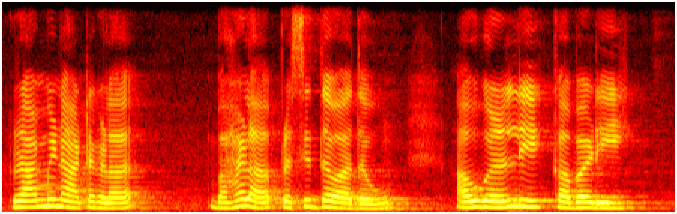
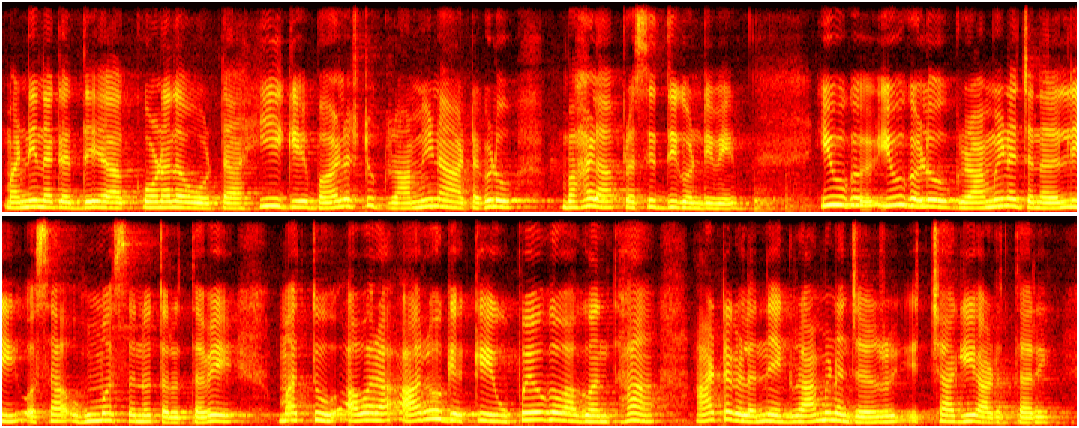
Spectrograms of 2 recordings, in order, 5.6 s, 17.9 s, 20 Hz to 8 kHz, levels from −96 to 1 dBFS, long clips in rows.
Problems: background sounds at intervals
